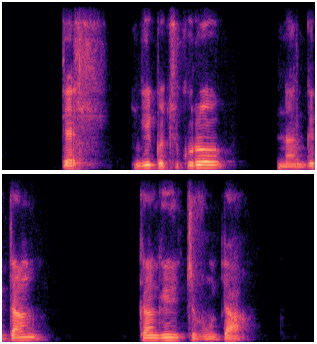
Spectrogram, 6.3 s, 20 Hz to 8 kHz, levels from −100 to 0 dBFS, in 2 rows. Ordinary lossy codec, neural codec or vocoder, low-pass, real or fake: Opus, 24 kbps; vocoder, 44.1 kHz, 128 mel bands, Pupu-Vocoder; 7.2 kHz; fake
